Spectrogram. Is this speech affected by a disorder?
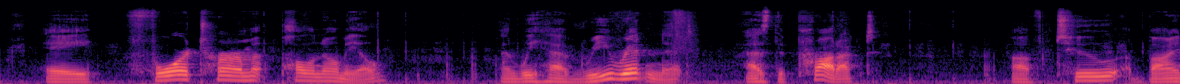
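No.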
